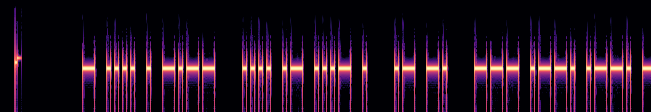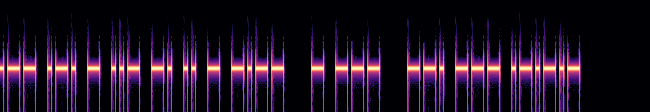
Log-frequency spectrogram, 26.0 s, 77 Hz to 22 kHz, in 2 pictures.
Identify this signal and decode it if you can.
Morse code, heard as a keyed tone, about 14 wpm, 700 Hz. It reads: THEY HAVE AN OPPORTUNITY TO GO.
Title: Sentences from Top 1000 Words 15wpm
